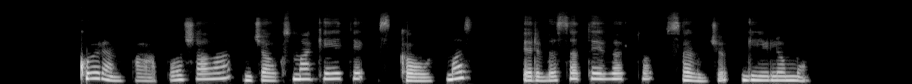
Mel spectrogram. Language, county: Lithuanian, Marijampolė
